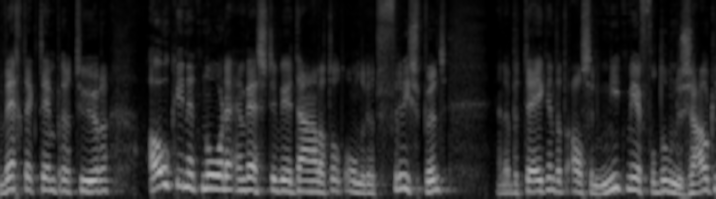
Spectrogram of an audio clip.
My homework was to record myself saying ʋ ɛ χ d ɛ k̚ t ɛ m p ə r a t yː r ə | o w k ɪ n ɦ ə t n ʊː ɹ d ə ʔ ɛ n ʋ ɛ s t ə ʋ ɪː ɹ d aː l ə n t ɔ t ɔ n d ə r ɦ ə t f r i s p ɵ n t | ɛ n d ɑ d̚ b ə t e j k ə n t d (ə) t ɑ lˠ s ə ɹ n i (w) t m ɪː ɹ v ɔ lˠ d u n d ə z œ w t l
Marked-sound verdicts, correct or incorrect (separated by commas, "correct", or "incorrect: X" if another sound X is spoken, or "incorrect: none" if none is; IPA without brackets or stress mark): incorrect: ɑ, incorrect: none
